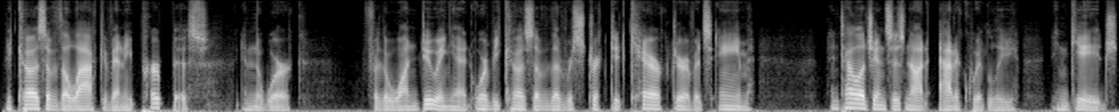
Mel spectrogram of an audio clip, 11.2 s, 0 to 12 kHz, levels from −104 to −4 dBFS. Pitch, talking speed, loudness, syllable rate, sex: 95 Hz, 155 wpm, -23 LUFS, 5.6 syllables/s, male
